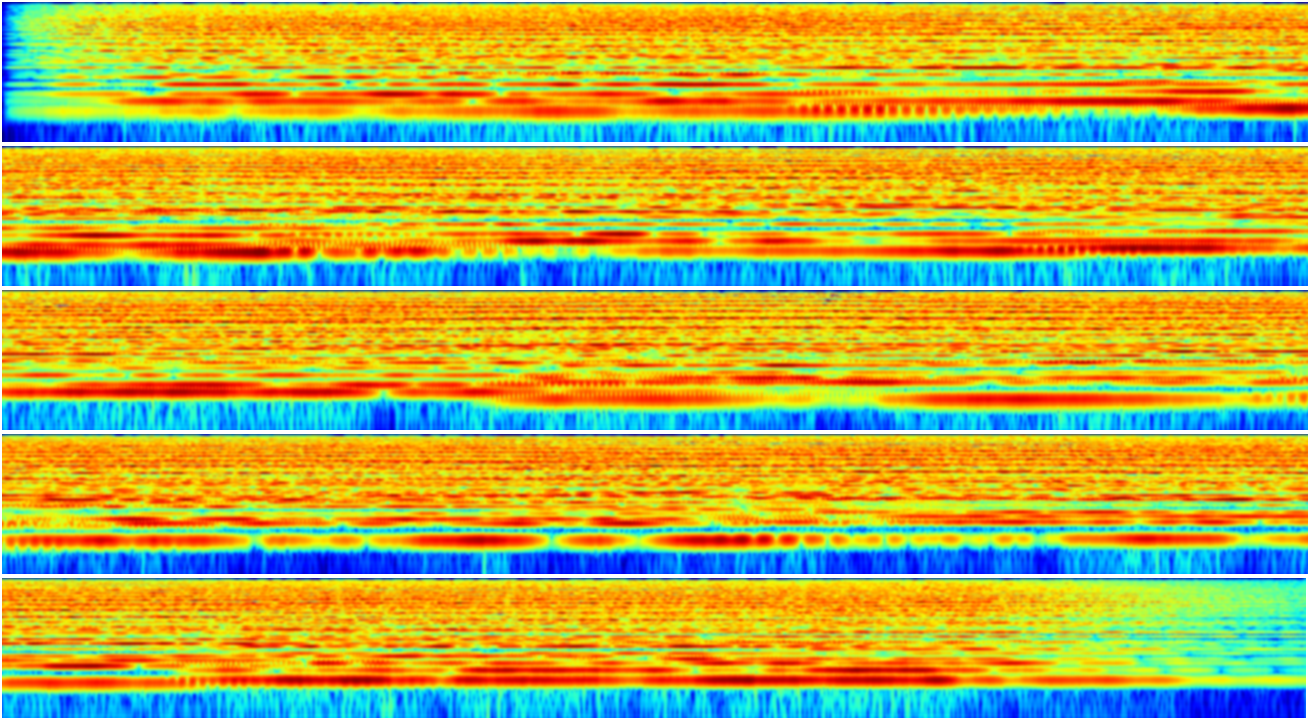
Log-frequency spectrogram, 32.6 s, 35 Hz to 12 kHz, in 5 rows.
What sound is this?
Civil Destruction 1(No FX)
techno, melody, strings, pad, progression, trance, synth, sequence, beat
